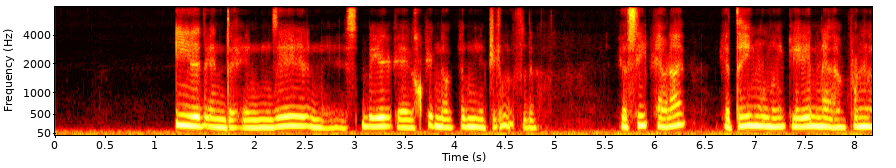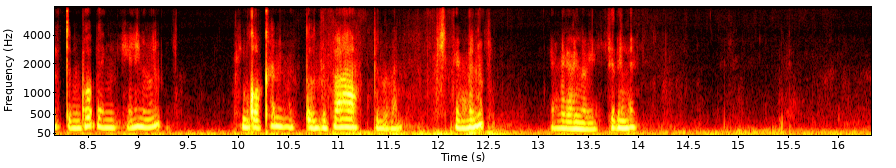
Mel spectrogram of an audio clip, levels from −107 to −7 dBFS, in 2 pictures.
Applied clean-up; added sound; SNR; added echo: neural diffusion model UNIVERSE++.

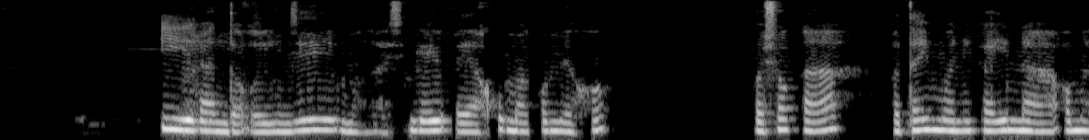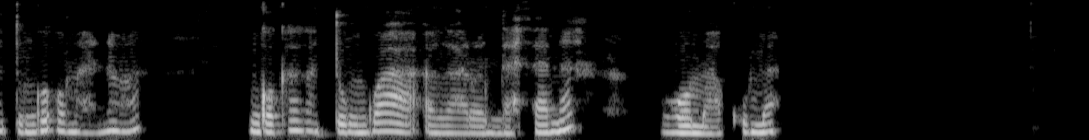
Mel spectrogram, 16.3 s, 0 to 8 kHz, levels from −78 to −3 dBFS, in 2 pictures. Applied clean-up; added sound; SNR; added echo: none; none; none; none.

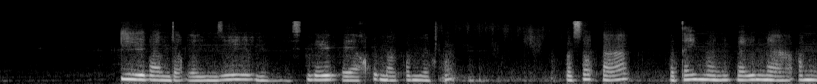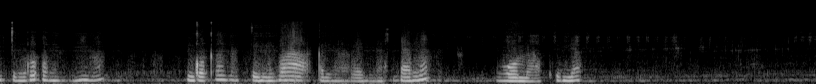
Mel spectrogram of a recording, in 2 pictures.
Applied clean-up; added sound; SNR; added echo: neural separator model SepFormer DNS4.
